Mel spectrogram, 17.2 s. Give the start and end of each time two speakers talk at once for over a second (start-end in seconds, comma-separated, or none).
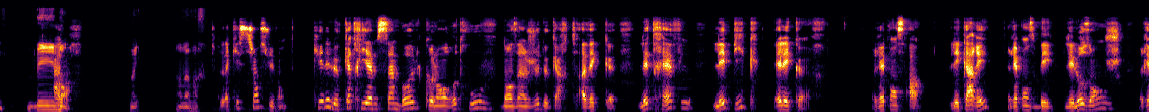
none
